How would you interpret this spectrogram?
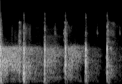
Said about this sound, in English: to unmute, to give a round of applause to our presenter today, Dr. Dagogo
